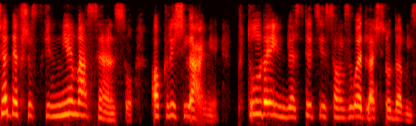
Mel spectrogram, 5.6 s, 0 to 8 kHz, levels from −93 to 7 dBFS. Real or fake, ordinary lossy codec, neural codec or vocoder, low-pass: fake; none; codec, 24 kHz, 1.5 kbps, HILCodec; 7.2 kHz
